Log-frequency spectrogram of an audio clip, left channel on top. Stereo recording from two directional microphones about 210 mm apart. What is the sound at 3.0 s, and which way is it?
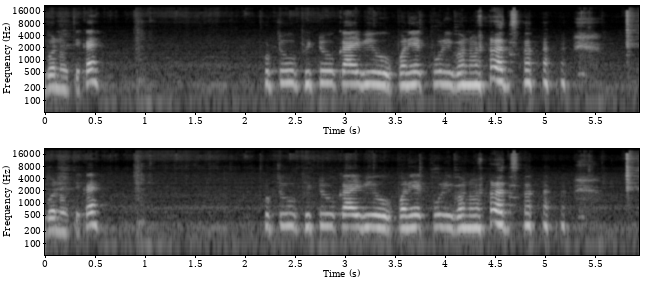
A woman's voice, 25° left (ahead or behind).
